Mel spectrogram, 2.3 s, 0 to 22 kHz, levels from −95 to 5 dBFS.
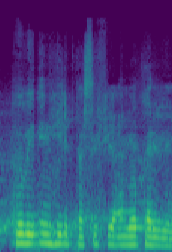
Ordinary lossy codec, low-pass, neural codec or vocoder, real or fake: MP3, 64 kbps; 19.8 kHz; codec, 44.1 kHz, 2.6 kbps, DAC; fake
